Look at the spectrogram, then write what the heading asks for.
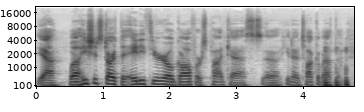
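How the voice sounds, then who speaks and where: A man's voice: mid-range voice, moderate pace, creaky, a bit bright. A man hosting a podcast, chatting in a casual, enthusiastic way and talking about his own experience. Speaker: podcast host. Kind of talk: casual interview chat.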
